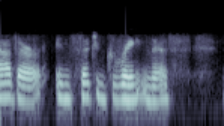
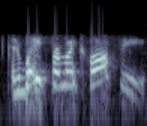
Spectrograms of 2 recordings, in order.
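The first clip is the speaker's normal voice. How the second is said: exasperated dismay; 10 semitones higher, 4 dB louder than usual. Retold or imitated. Embarrassed at waiting behind her.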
